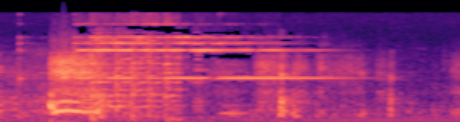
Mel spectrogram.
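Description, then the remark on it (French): A single bright bell strike rings out loudly, its clear metallic tone lingering and slowly fading over a couple of seconds, with no talking. “quand on essaye de rendre un son de cloche”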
